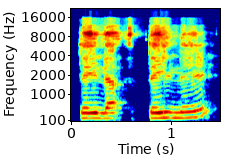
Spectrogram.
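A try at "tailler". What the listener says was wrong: আচ্ছা এখানে একটু আছে, কেল তাইয়ে, তাইয়ে, না এল এল উচ্চারণ, আই ডাবল এল ই থাকলে মাঝখানে ডাবল এল স্টপ, ওটা হয় না।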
